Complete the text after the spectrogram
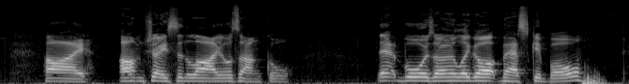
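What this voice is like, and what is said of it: Imitates another person's voice. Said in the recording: “if that was Russell Crowe with an unchanged accent.”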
